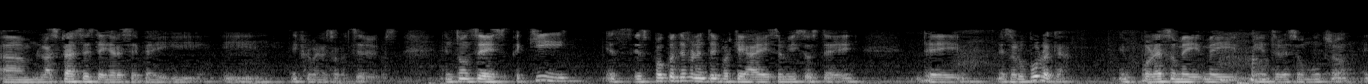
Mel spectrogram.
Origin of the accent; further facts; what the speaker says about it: Illinois, United States; Pues yo soy de los Estados Unidos, del estado de Illinois, donde quiere la ciudad grande, Chicago, si no conoces de los estados.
